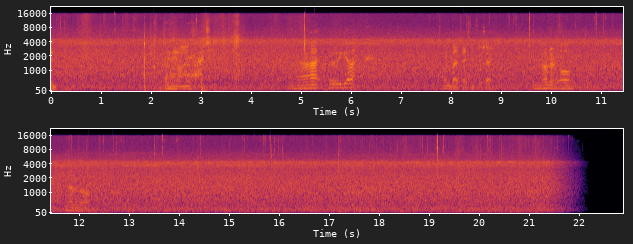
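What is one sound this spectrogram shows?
A campfire crackles and pops.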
